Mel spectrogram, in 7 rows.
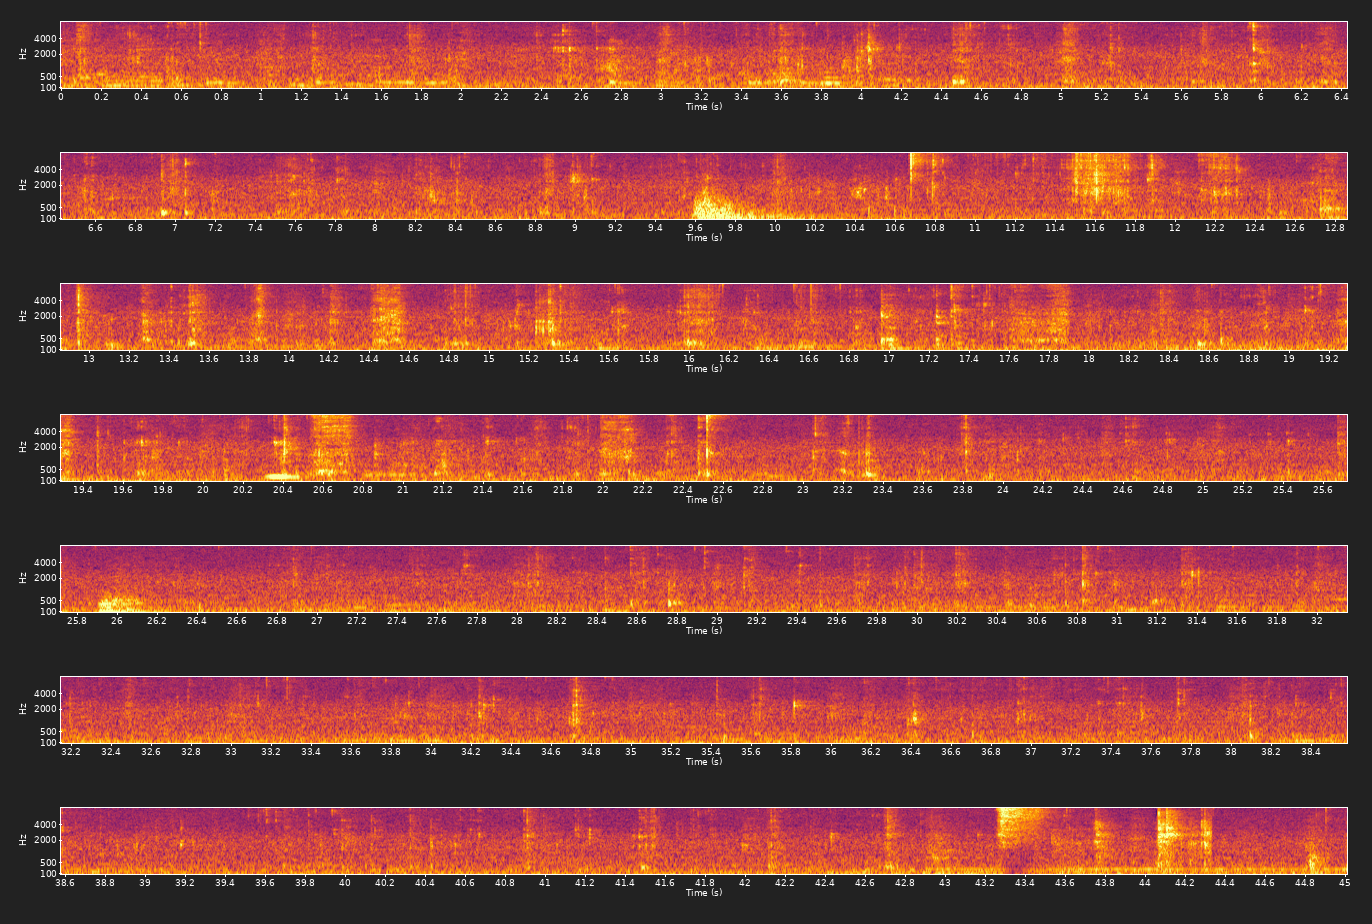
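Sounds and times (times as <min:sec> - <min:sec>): crunchy chewing and lip smacks: 0:00.1 - 0:09.2, 0:10.0 - 0:25.9, 0:26.8 - 0:43.5
dull thump: 0:09.6 - 0:10.2, 0:25.9 - 0:26.4.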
